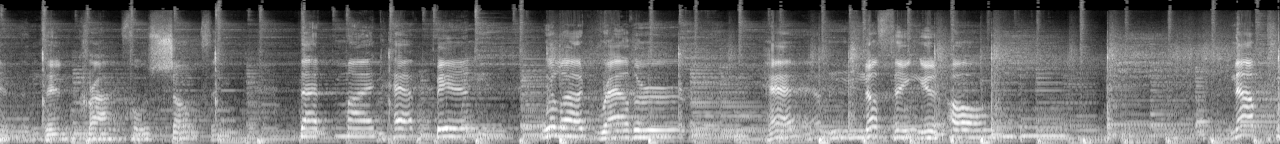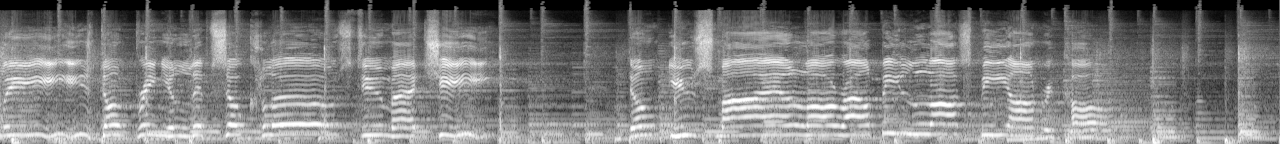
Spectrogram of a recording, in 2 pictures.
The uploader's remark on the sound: Live at the South Point Casino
